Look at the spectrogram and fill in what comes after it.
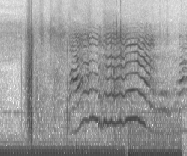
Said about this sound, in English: the cat came back.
